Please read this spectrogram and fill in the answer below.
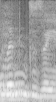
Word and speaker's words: Lynsey: In fact, you don't pronounce it D, it's not Lynsey. It's not Lynsey, no, it's Lynsey.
